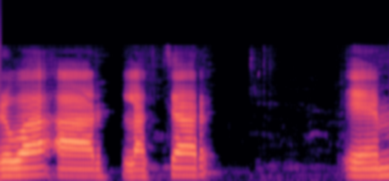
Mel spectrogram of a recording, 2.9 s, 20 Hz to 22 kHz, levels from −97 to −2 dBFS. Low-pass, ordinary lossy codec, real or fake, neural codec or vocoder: none; none; real; none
